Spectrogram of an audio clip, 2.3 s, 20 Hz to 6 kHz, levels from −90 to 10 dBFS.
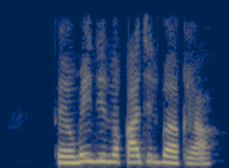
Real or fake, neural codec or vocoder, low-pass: real; none; 5.4 kHz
